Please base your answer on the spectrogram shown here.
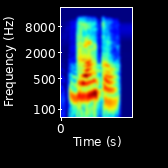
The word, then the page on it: bronco: Indian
